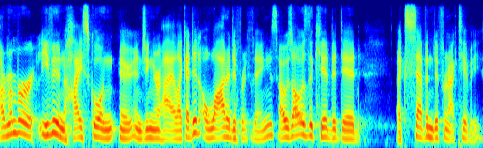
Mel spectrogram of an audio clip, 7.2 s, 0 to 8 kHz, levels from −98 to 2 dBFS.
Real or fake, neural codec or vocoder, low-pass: fake; codec, 24 kHz, 0.9 kbps, WavTokenizer, small release; 7.2 kHz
